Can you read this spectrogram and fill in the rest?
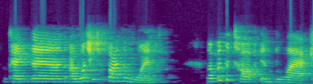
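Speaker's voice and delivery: usual speaking voice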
